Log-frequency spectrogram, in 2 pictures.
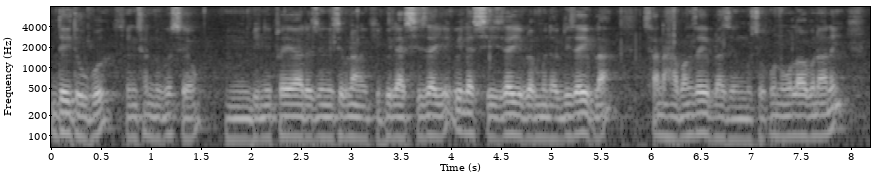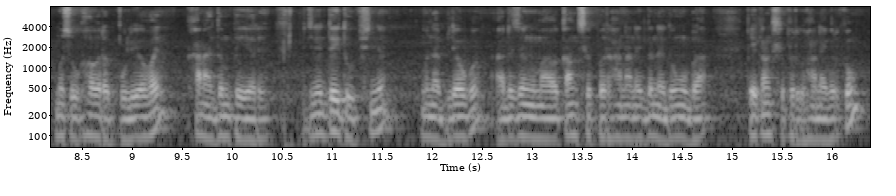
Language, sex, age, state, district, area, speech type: Bodo, male, 18-30, Assam, Kokrajhar, rural, spontaneous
